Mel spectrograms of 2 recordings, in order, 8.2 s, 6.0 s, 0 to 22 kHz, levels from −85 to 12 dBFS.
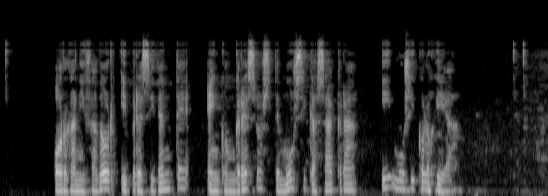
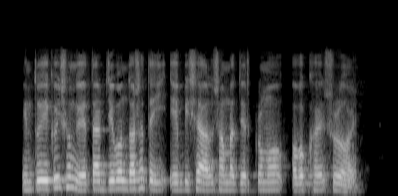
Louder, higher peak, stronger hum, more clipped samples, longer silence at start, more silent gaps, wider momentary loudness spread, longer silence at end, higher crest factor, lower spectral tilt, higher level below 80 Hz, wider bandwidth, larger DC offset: second, -20 LUFS vs -17 LUFS; about the same, -2 dBFS vs -2 dBFS; neither; neither; second, 0.1 s vs 0.35 s; neither; first, 17 LU vs 10 LU; second, 0.35 s vs 0.6 s; about the same, 20 dB vs 16 dB; second, -3.5 dB/octave vs -6 dB/octave; first, -50 dBFS vs -60 dBFS; first, 9.6 kHz vs 7.8 kHz; neither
